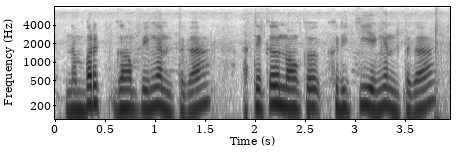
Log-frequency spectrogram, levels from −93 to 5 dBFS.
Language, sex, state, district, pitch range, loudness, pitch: Wancho, male, Arunachal Pradesh, Longding, 170-195 Hz, -15 LUFS, 180 Hz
